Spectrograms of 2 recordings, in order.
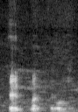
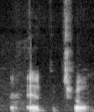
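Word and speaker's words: El Patrón: The pronunciation. El Patron. El Patron. Yeah, roll those R's.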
